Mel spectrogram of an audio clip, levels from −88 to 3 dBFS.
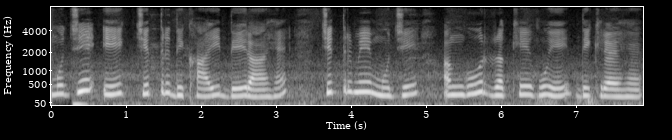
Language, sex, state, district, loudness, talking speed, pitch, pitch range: Hindi, female, Madhya Pradesh, Katni, -15 LUFS, 120 wpm, 215 Hz, 190-250 Hz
